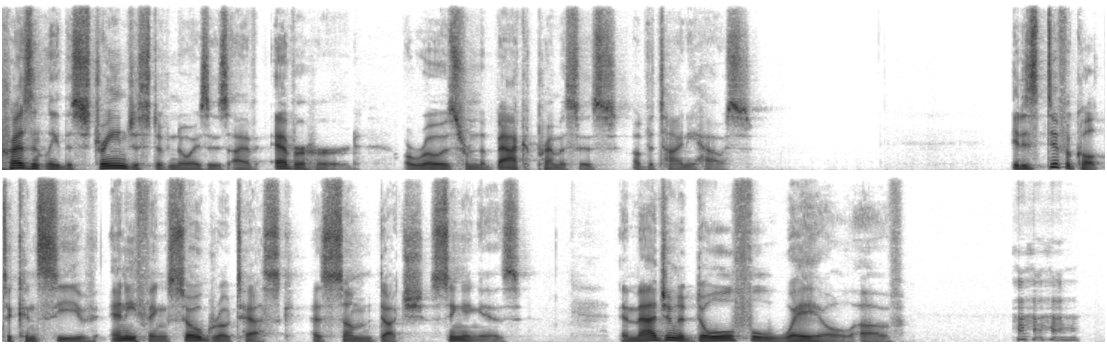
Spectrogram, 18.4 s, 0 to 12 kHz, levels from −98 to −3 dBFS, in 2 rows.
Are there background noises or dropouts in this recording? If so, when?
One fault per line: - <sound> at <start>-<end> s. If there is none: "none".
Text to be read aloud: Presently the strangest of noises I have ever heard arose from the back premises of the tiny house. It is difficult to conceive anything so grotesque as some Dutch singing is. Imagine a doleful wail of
- laugh at 17.6-18.2 s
